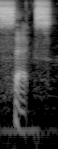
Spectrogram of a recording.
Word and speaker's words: CeX: So, technically they call it sex because technically it's called the uh central exchange.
